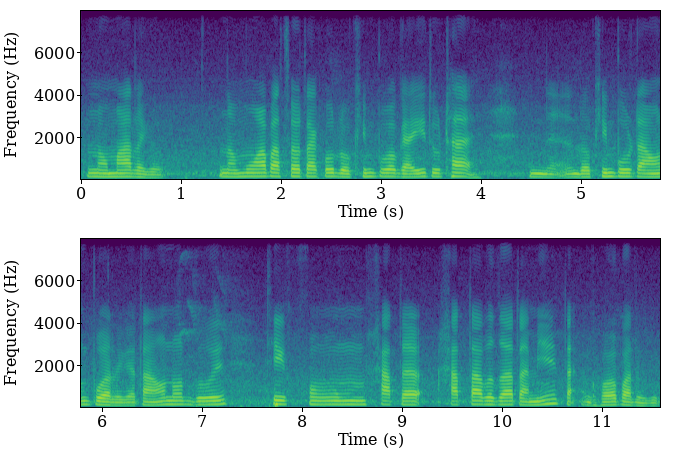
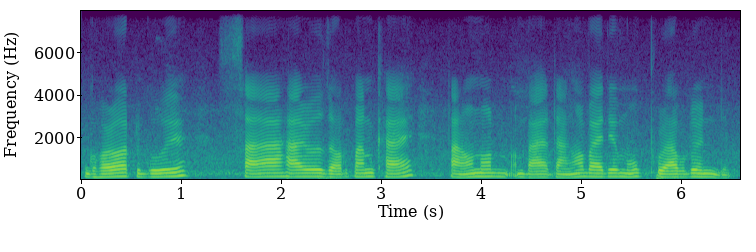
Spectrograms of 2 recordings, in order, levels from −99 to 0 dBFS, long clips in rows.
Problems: constant background noise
